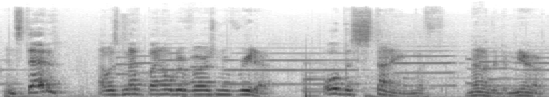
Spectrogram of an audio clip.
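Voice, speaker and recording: A man playing a hardboiled private investigator in a noir audio drama, with a wry, measured delivery. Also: fairly high pitch, lively intonation, lightly acted, poor audio. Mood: wry narrating. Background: music under the voice.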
